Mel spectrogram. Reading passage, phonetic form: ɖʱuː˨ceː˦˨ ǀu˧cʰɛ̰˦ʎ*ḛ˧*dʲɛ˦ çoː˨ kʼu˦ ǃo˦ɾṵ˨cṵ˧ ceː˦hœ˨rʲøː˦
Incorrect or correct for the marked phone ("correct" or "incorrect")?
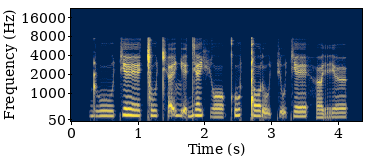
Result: correct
